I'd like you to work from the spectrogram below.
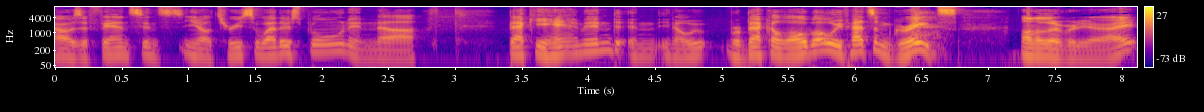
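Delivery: defensive retort. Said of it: "I got very defensive".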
